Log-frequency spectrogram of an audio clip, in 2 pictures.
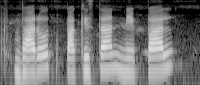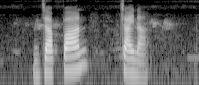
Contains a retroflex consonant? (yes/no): no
